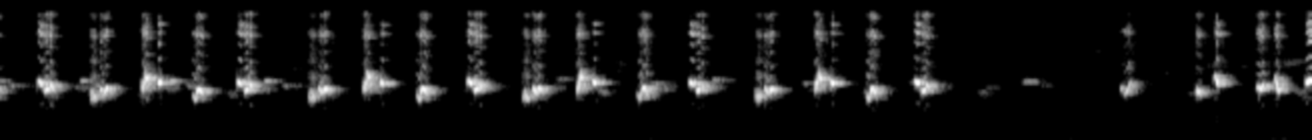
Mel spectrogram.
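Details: Yellow-vented bulbul in relaxed rapid 'ropel' song, meant to prompt other bulbuls to answer: quick run of short chirped, slurred notes, two to three per second, breaking off near the seventh second, then resuming after a brief silence.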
